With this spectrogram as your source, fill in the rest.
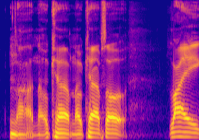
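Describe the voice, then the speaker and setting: A man's voice with a fairly low pitch and fairly even intonation. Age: 30s. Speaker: podcast host. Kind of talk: casual interview.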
